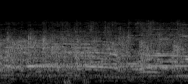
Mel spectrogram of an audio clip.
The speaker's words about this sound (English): Come on and clap your hands and shout unto God with the voice of triumph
